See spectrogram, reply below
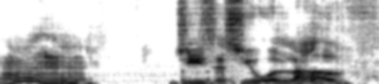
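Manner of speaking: very slow character voice, each word drawn out, swooping. Joking that Pat Robertson talks like Yoda: Yoda voice. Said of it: "except Yoda was smart".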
